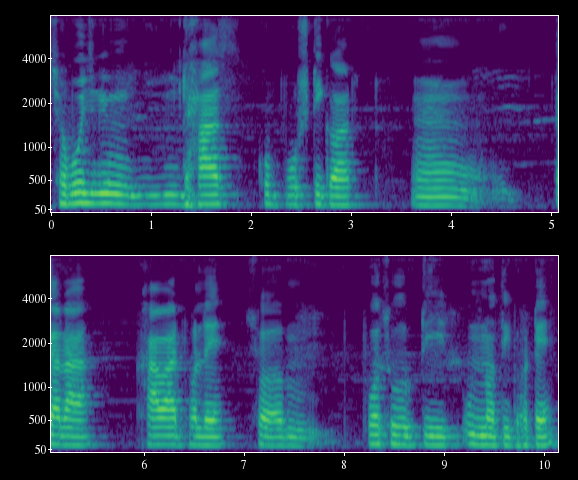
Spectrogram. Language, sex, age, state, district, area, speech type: Bengali, male, 30-45, West Bengal, Uttar Dinajpur, urban, spontaneous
